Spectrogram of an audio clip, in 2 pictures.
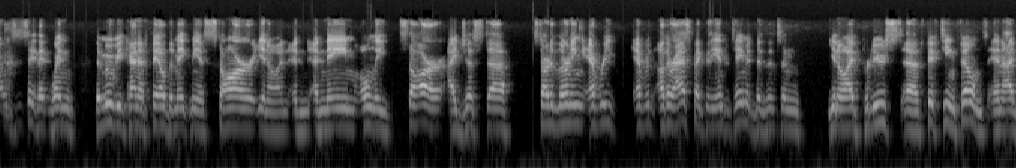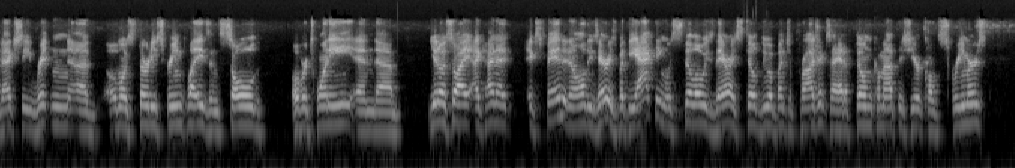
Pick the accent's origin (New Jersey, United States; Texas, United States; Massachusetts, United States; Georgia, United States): New Jersey, United States; Hunterdon County; moved away as an adult; also born or lived in Red Bank, New Jersey / New York City; now in Los Angeles, United States; I grew up in Hunterdon County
